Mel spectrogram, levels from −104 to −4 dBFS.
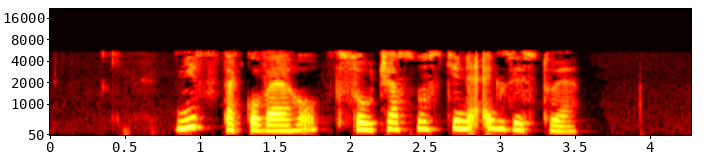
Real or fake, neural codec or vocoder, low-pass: real; none; 5.4 kHz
